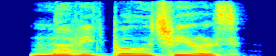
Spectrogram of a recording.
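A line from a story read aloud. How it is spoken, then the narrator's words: Cheerful answer. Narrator (Russian): весело ответила Оля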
